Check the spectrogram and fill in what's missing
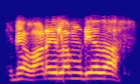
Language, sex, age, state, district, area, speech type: Tamil, male, 45-60, Tamil Nadu, Thoothukudi, rural, conversation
